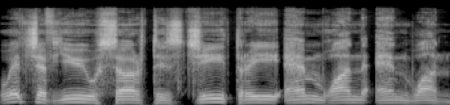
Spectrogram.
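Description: A man's put-on character voice at medium pitch, dry and close with no echo. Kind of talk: rough, gruff.

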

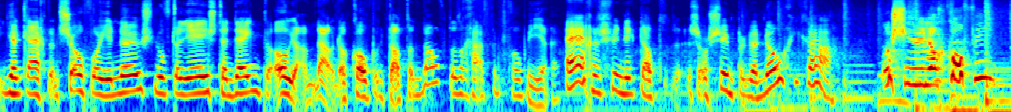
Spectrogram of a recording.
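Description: A woman speaks at a moderate pace with very wide pitch swings and big swings in loudness. Faint music plays in the background. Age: 80s+. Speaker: voter. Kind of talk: interview answer. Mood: warm, hospitable, opinionated. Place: home room.

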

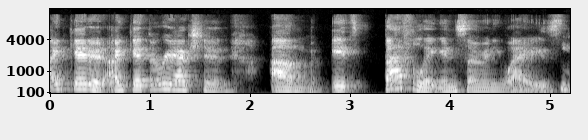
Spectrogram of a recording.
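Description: With lively intonation, a woman speaks at a fairly low pitch over a quiet background with audible room echo. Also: fairly slow pace. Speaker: survivor coach and author. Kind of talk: interview. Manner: soft-spoken. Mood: reflective, candid. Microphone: video call.

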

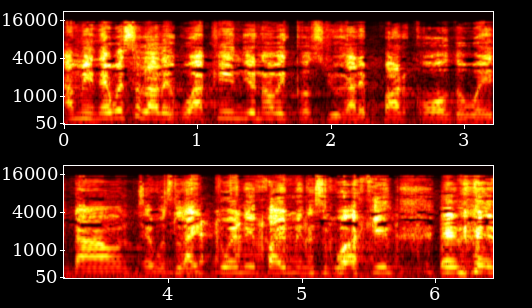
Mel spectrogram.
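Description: Over light background noise, a man speaks at a fairly quick pace in a raised, projected voice. His pitch varies in an ordinary way. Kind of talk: interview answer. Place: cafe. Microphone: handheld.

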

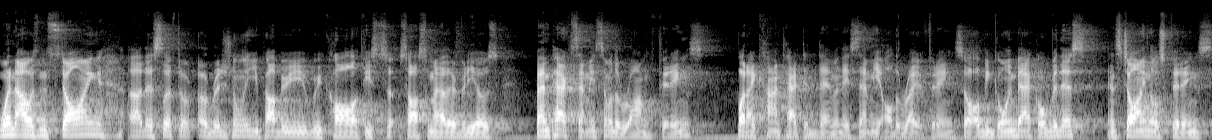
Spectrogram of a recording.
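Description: A man speaks at a very fast pace with fairly even intonation. The background is quiet. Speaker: DIY garage vlogger. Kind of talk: tutorial. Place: garage. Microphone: camera far.

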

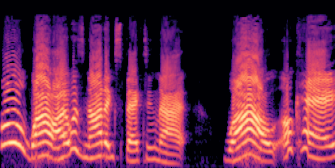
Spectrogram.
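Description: Against a quiet background, a woman speaks in a bright, sharp tone with very wide pitch swings. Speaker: vlogger. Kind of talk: reaction video chat. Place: home room. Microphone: webcam.

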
